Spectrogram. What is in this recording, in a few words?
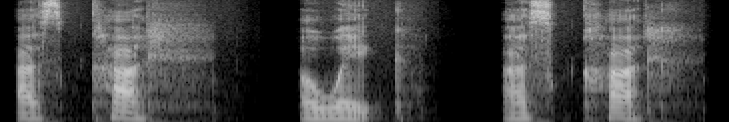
Awake, conversational Lushootseed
